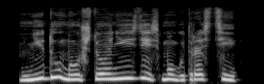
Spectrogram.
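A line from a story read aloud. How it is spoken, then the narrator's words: Plain. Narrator (Russian): сказал он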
